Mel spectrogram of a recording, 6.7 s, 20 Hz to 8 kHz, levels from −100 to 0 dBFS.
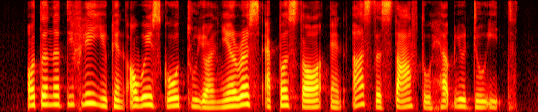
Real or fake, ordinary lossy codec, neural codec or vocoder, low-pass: fake; none; codec, 16 kHz, 4 kbps, FunCodec, trained on Chinese and English, 50 frames a second; none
